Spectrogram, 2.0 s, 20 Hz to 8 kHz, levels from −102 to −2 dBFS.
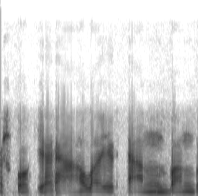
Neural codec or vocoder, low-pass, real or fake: vocoder, 22.05 kHz, 80 mel bands, Vocos; 7.2 kHz; fake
